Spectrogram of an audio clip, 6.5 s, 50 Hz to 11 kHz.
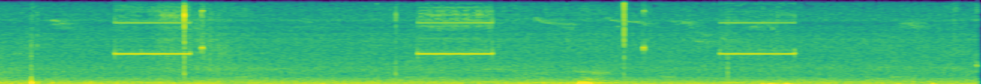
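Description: Three short high electronic beeps at steady intervals as a Sequre S99 soldering iron powers up, separated by quiet pauses, with faint clicks and low background hum in between.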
